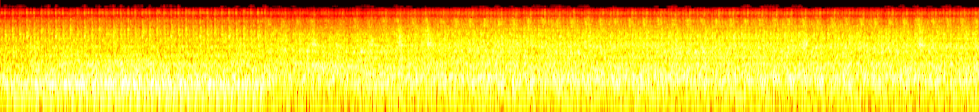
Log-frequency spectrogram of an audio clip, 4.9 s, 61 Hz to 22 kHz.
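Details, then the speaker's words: 1.6 HDi diesel idling, heard outside: a rough, uneven metallic clatter over the normal run, not heard inside the cabin; possibly the vacuum pump located in the oil pan, unconfirmed; judged not needing replacement. "jest takie jazgot a nie tutaj vakupompa jest bodajże w misce olejowej i ona chyba jakieś dziwne dźwięki wydaje"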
